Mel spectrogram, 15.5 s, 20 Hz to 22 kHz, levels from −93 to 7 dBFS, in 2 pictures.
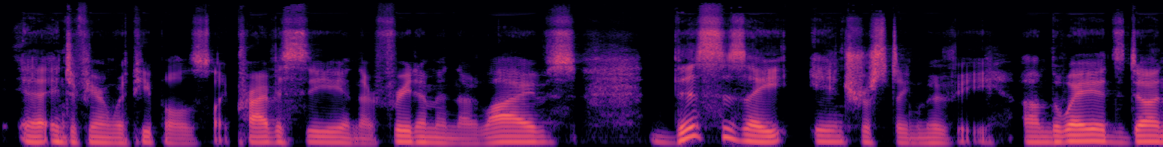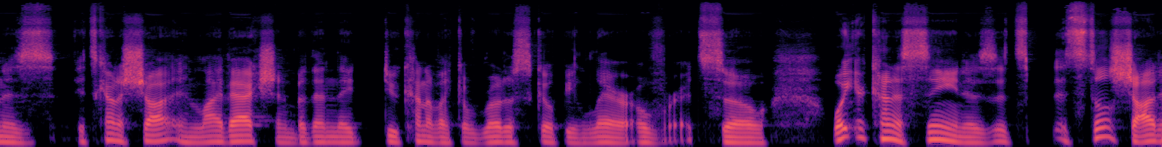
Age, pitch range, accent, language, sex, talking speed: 20-39, 110-130 Hz, American, English, male, 200 wpm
